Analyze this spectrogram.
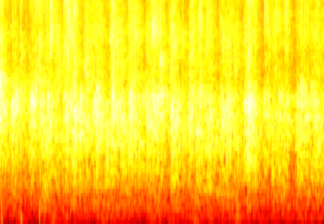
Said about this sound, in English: Let's applaud God for his generosity.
